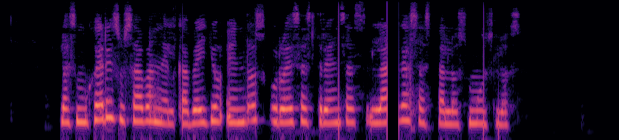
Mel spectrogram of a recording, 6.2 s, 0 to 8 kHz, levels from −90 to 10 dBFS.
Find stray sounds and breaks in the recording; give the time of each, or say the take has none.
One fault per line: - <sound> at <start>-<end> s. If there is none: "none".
- dropout at 3.9-4.0 s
